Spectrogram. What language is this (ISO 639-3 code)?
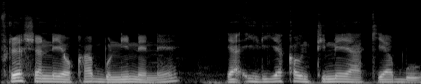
kik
